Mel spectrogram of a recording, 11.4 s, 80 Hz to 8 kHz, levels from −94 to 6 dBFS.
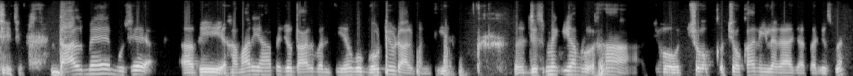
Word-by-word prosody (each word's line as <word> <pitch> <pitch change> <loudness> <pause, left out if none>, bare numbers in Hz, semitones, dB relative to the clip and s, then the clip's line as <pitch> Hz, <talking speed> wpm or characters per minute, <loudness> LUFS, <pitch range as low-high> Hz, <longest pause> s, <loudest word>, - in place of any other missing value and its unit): जी, - - +2
जी। - - -11 0.5
दाल 160 +2 +3
में 170 +1 +3
मुझे, 150 +3 +2 0.6
अभी 120 +2 +4 0.2
हमारे 125 +6 +1
यहाँ 135 -1 0
पे 145 - -1
जो 135 +1 +2
दाल 120 +2 +1
बनती 120 +1 -4
है, 120 - +3
वो 130 0 +3 0.2
घोटिव 120 +5 +1
दाल 105 - +2
बनती 90 -1 -8 0.8
है। 110 - -3
जिसमे 120 +5 +2
की 145 - +2
हम 140 -4 +2
हाँ, 135 -1 0 0.3
जो 115 -3 +2
चौक 125 0 0
चौका 130 +1 0
नहीं 125 -2 -4
लगाया 110 -1 +1
जाता 100 0 -4
है 95 - -5
जिसमें। 95 -2 -1
125 Hz, 160 wpm, -14 LUFS, 115-135 Hz, 0.8 s, अभी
